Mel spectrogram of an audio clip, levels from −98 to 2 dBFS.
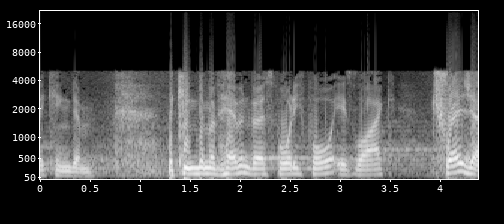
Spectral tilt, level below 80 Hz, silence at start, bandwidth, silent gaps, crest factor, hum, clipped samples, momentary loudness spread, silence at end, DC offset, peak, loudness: -9 dB/octave; -40 dBFS; 0 s; 5.2 kHz; none; 10 dB; none; 1%; 15 LU; 0 s; under 0.1%; 0 dBFS; -10 LUFS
